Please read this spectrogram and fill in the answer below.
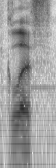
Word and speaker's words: glyph: right but then the L comes before the Y so it's glyph I I actually didn't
